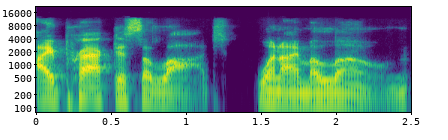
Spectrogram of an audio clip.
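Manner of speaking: plain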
